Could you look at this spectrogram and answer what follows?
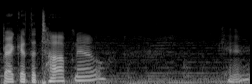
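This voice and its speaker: A man's voice: a little high, very animated, unhurried. A man acting as game master, narrating a tabletop game in an informal, improvised way with frequent chuckles. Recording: music playing behind the voice. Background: music.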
